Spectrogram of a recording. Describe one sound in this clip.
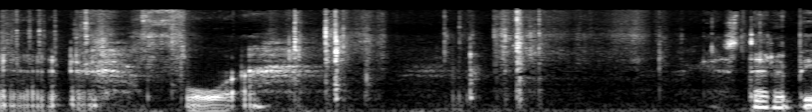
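Paper banknotes rustle softly as a hand handles them.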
